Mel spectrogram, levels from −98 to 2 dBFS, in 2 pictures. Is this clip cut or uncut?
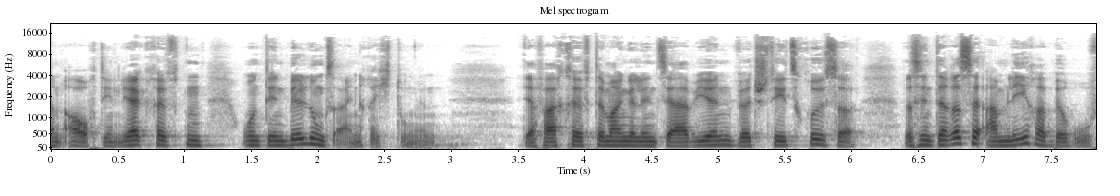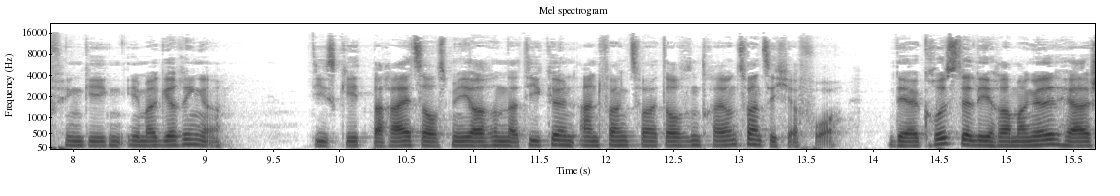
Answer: cut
